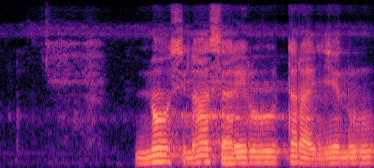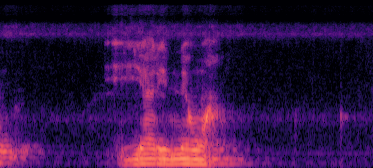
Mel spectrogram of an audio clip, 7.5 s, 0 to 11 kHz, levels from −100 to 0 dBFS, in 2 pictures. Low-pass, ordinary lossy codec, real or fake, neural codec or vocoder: 9.9 kHz; Opus, 32 kbps; fake; vocoder, 22.05 kHz, 80 mel bands, WaveNeXt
